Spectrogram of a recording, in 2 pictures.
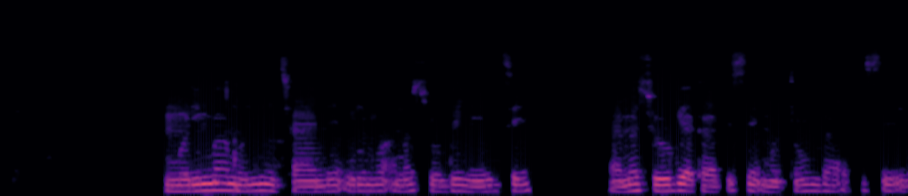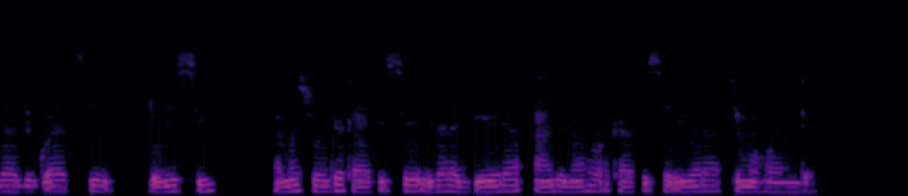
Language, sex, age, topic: Rundi, male, 25-35, agriculture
